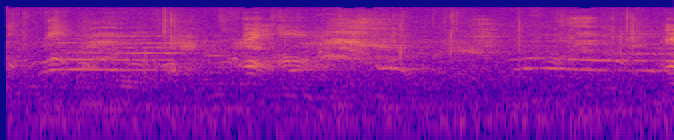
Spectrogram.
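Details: Wild monk parakeets (Myiopsitta monachus) at St. Pete Pier chatter as a flock, with overlapping harsh squawks and squeaky notes over a steady rumble and faint human voices.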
